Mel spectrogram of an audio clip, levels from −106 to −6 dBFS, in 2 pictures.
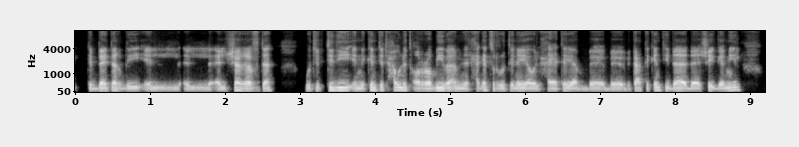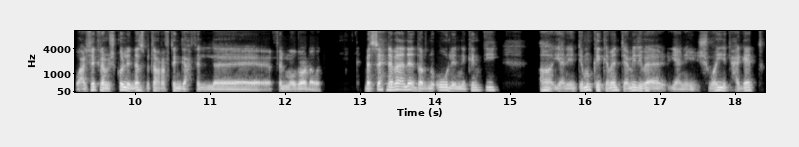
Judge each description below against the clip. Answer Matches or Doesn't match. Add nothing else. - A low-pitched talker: Matches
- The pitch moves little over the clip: Doesn't match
